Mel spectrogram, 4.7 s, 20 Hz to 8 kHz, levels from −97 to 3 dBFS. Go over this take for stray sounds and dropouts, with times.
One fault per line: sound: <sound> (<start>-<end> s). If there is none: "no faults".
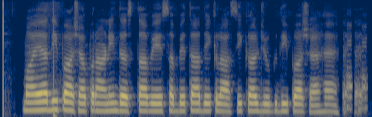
sound: laugh (4.3-4.6 s)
